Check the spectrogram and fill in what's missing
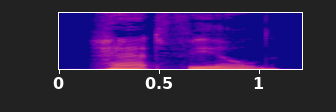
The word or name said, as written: hatfield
